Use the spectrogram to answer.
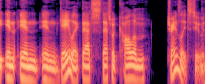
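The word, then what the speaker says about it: Colm: It's pronounced column? – I know, that's really, like...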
